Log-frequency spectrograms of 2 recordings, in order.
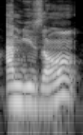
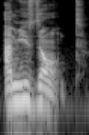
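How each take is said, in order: First: "Amusant" rising on an open nasal vowel; no T at the end of "Amusant"; silent ending consonants. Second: "Amusante" slow, falling onto an audible T; sounded ending consonants. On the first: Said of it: "Don't pronounce those ending consonants". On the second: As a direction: release the T of "Amusante". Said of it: "makes us pronounce those ending consonants". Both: Shown as a demonstration.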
